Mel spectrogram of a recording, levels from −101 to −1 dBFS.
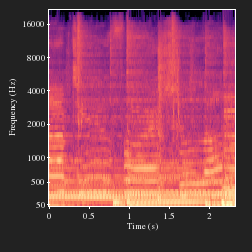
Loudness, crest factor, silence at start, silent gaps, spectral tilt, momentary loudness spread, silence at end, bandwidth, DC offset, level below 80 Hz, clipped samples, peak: -11 LUFS; 10 dB; 0 s; none; -6 dB/octave; 2 LU; 0 s; 20 kHz; under 0.1%; -16 dBFS; 2%; 0 dBFS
